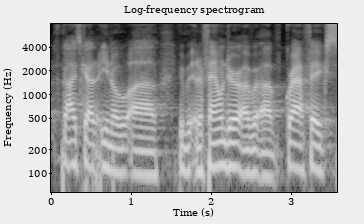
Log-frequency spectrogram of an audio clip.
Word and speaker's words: GRAAFICS: I am the founding executive director of a program of a 501c3 called Graphics. It's spelled GRAAFICS.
